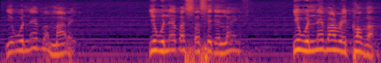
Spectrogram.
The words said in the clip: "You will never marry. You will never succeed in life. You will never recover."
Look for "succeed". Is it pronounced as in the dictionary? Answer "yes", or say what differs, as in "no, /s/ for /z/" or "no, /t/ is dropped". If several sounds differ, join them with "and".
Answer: no, /k/ is dropped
